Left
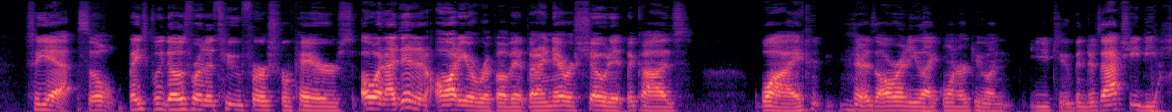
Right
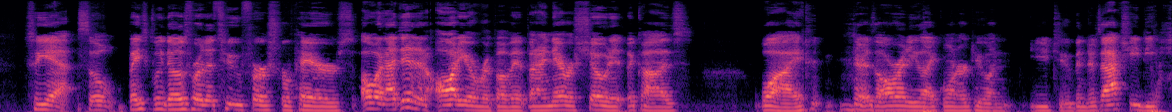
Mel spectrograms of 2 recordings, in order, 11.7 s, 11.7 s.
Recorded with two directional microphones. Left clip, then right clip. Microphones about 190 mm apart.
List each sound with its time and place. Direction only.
0.3 s speech: 30° left (ahead or behind)
7.6 s speech: 30° left (ahead or behind)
